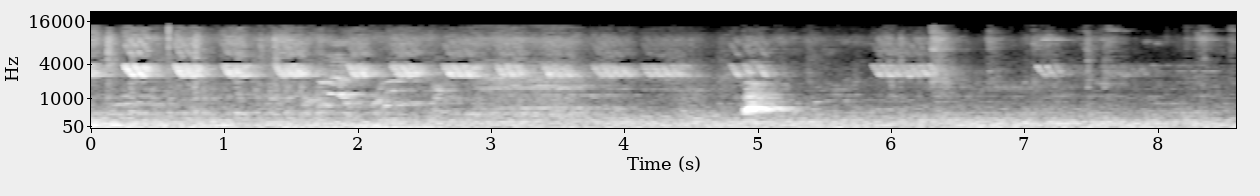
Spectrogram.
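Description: Faint bird chirping: a rapid run of short, high chirps about three a second that thins out after about five seconds. Around the same moment comes one short, louder call that falls in pitch.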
